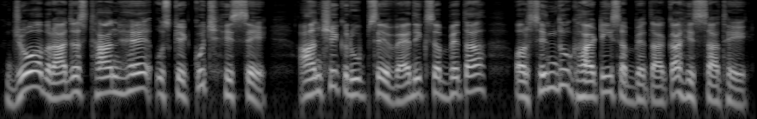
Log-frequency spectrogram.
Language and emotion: Hindi, neutral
